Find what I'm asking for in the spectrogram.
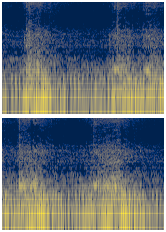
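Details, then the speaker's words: Honda Vario CBS scooter that made a clacking noise from the CVT under throttle, after the CVT was taken apart and repaired (clutch linings): revving in low, even pulses with no grinding, rattle or whine from the belt drive. "Ini alhamdulillah bunyinya udah hilang, udah halus ya."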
